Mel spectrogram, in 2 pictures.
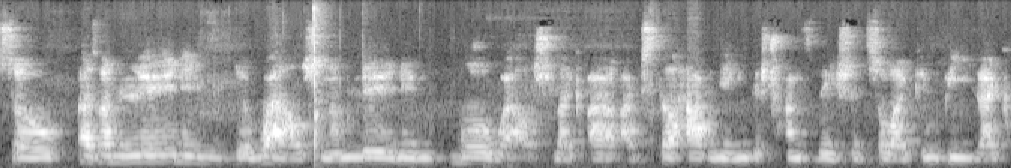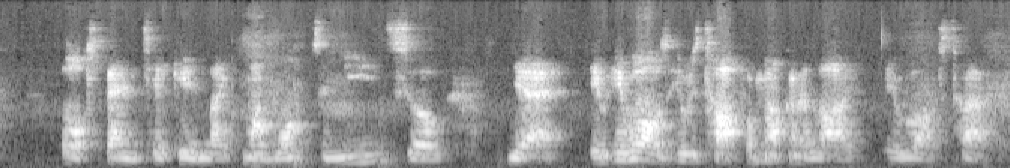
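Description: Speaking at a moderate pace, a man talks with a South Wales accent. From Wales, Newport. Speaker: actor and writer. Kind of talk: casual interview.

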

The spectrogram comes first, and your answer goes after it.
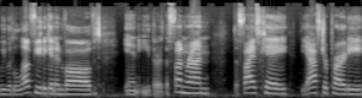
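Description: At a medium pitch and moderate pace, a woman talks in a normal speaking voice. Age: young. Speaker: podcast co-host, digital marketer. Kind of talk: casual interview chat; scripted outro with announcements.

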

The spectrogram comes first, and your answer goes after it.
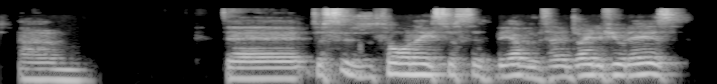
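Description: A man with a southeast Irish accent, a dark, mellow tone, ordinary pitch variation and a fairly slow pace. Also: fairly high pitch for a man. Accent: Irish (Carlow). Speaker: hurling team captain. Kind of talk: casual interview. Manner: hesitant, many fillers.

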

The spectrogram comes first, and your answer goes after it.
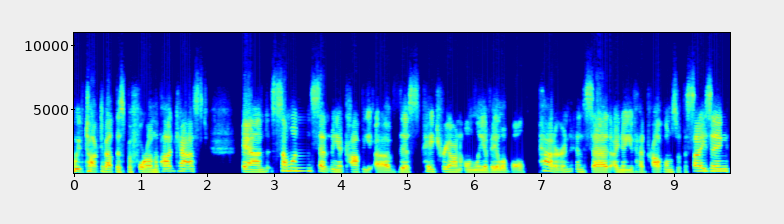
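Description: A woman's ordinary speaking voice at fairly low pitch, moderate in pace with ordinary pitch variation, dry and close with no echo over a quiet background. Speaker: sewing podcast co-host. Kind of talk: casual chat. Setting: in a car.

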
